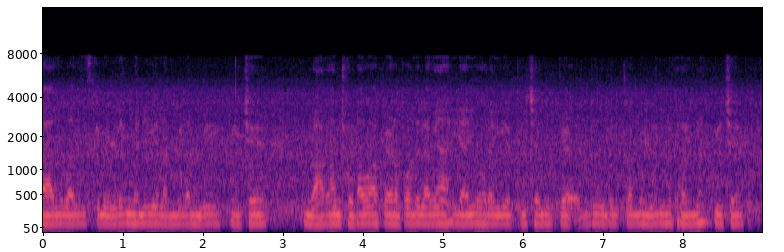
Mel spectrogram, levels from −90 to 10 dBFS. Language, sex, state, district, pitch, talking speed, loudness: Hindi, male, Chhattisgarh, Sukma, 100 Hz, 205 wpm, -32 LUFS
